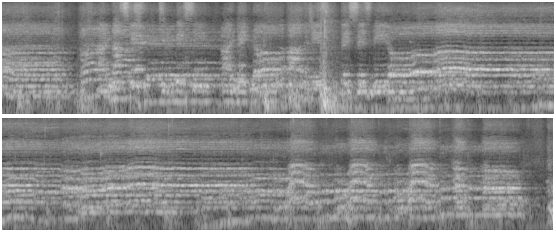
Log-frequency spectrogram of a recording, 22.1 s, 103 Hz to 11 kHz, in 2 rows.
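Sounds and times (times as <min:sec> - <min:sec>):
chorus singing a cappella: 0:00.0 - 0:22.0.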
